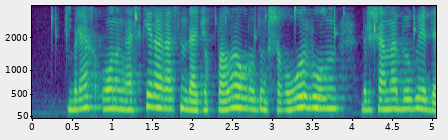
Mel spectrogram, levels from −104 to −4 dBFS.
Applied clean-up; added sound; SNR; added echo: neural mask model RNNoise.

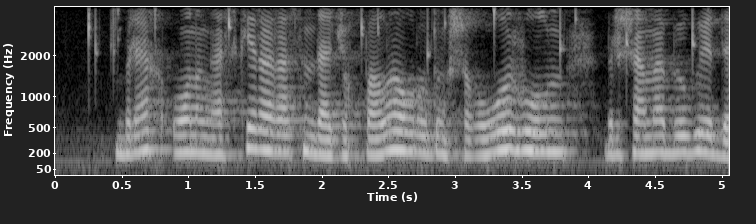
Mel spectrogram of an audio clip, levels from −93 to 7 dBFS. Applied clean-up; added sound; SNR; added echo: none; Drip; 20 dB; none.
